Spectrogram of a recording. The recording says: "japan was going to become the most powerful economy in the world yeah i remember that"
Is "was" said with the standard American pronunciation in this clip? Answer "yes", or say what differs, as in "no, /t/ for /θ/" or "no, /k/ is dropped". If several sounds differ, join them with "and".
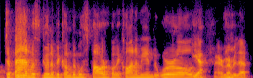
yes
